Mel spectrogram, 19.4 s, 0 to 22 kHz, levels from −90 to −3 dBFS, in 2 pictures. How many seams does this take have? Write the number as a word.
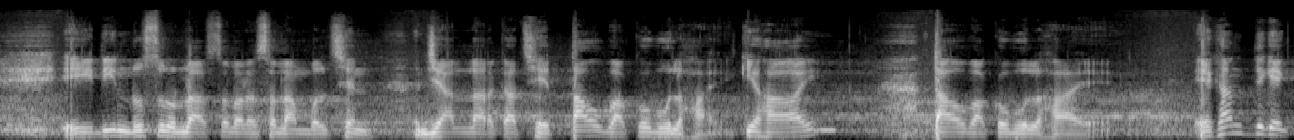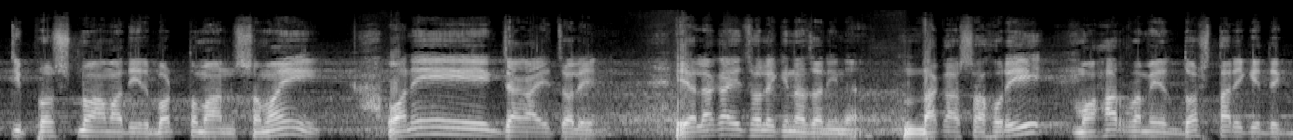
zero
